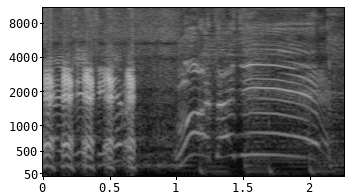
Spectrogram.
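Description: A man laughing in quick 'heh-heh-heh' bursts, about six a second, which stop under a second in. Then voices call out with pitch sliding up and down.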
